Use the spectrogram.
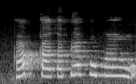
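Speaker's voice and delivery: suara anak kecil yang tinggi, sedikit merengek. Retold or imitated. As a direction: menirukan adik yang ingin mainan. (ibu menirukan suara anak kecil yang tinggi)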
